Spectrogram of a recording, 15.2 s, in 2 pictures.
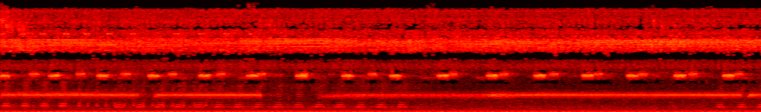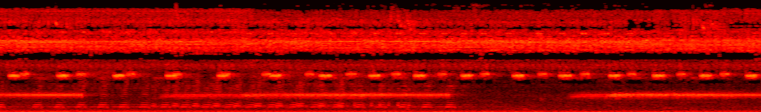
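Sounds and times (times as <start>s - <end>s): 
steady high insect whine between lagoon and jungle: 0.0s - 15.2s.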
